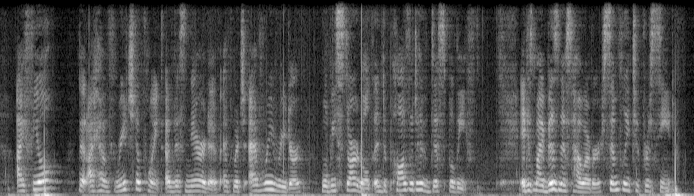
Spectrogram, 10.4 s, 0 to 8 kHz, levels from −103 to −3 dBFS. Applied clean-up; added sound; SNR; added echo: none; Crackle; 8 dB; reverberation time 0.1 s.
